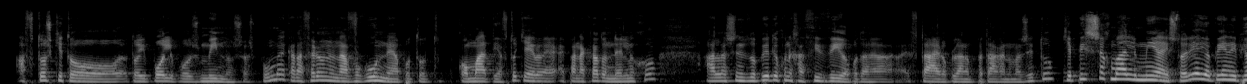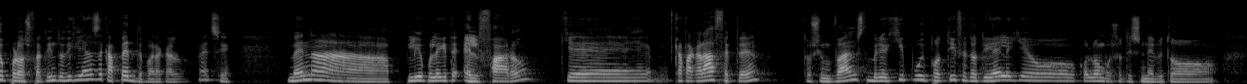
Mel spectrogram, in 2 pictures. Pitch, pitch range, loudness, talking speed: 160 Hz, 135-190 Hz, -32 LUFS, 170 wpm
